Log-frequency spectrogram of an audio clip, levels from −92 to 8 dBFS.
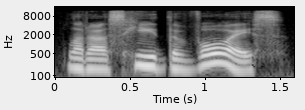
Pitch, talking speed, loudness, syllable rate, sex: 180 Hz, 190 wpm, -13 LUFS, 4.3 syllables/s, female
